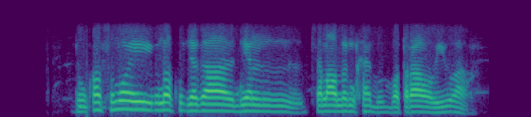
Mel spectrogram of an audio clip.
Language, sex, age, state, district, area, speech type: Santali, male, 45-60, West Bengal, Malda, rural, conversation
